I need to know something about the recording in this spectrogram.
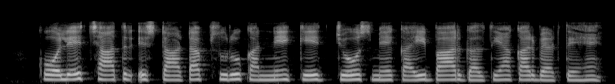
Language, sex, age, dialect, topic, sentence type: Hindi, female, 56-60, Garhwali, banking, statement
